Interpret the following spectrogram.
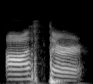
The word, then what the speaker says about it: author: swims it's very cute you don't want to say that he was friends with an otter because everyone thinks we'll think he's crazy so he must sound like author okay next one next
